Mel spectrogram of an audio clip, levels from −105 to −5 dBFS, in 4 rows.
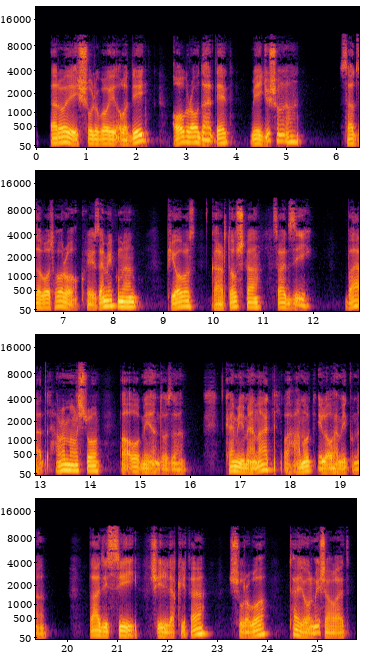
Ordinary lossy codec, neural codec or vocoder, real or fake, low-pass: MP3, 64 kbps; codec, 24 kHz, 0.9 kbps, WavTokenizer, medium speech release version 1; fake; 10.8 kHz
